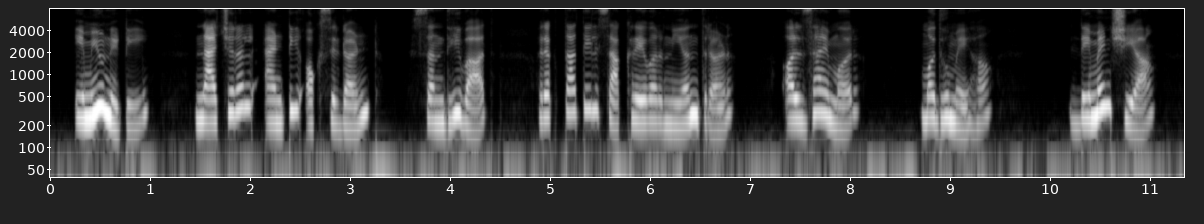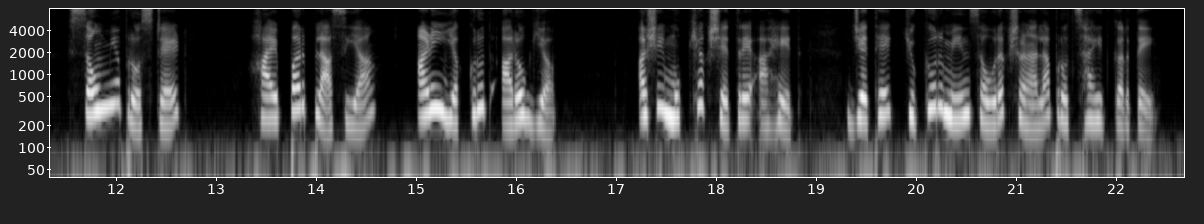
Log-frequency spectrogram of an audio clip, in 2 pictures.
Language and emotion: Marathi, neutral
